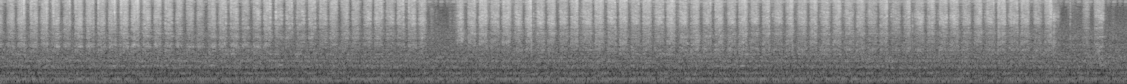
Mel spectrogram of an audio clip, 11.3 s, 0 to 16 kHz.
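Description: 100-grit sandpaper is rubbed by hand along the grain of a wooden workpiece, making a steady, close, continuous rasping hiss with no voices.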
